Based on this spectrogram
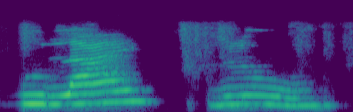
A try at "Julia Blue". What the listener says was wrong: Julia Blue. Julia Blue. July is a month. So, Julia Blue.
